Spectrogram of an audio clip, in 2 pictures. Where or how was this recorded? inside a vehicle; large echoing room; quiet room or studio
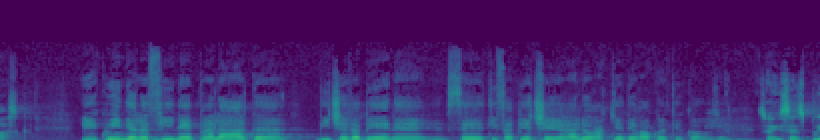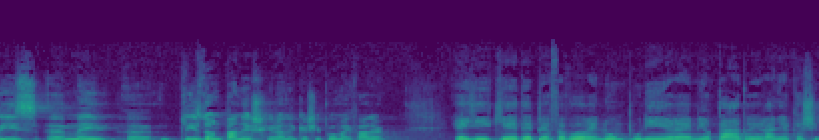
large echoing room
